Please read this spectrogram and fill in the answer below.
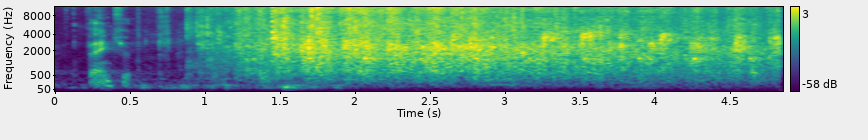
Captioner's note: audience applauding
